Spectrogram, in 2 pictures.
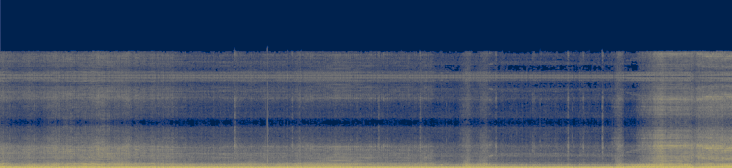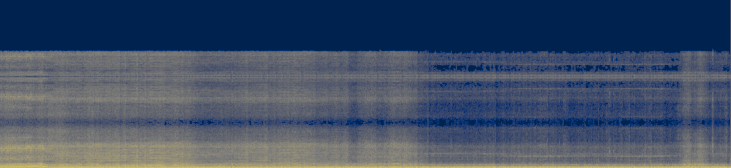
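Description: Twin-turbocharged Fox-body Ford Mustang's engine idling with a steady, pulsing low rumble, heard from inside the cabin. About halfway through, the pitch climbs and falls once.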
